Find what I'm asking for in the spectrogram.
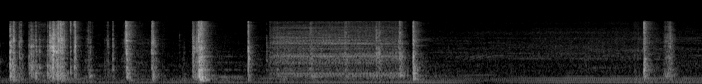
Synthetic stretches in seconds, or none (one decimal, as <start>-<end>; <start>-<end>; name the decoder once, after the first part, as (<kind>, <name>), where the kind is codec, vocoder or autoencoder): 5.3-6.6 (autoencoder, DAC-VAE)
